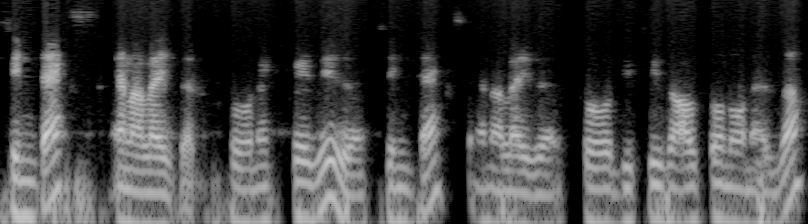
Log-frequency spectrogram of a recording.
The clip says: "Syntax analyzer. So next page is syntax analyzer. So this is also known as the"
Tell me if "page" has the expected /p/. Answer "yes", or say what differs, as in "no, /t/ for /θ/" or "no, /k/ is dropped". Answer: no, /f/ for /p/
